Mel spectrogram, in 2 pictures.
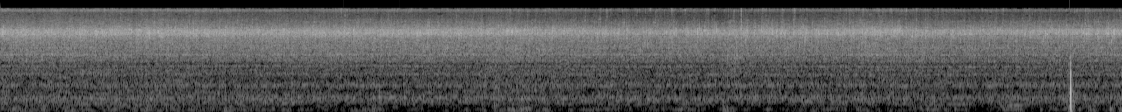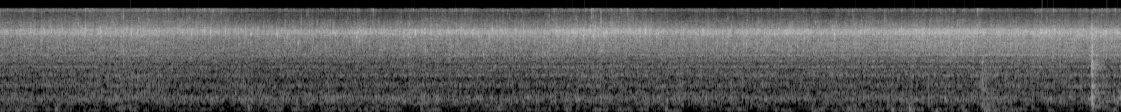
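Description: Spiced onion masala with a little water sizzling and simmering in a cooking pot: a steady hiss, with one sharp click about halfway through.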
